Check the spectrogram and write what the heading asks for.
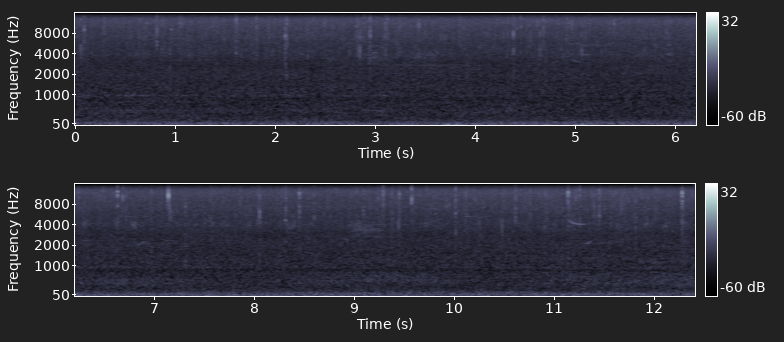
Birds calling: Red-winged Blackbird (Agelaius phoeniceus)

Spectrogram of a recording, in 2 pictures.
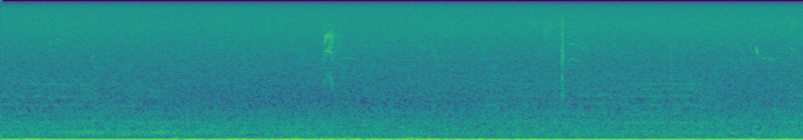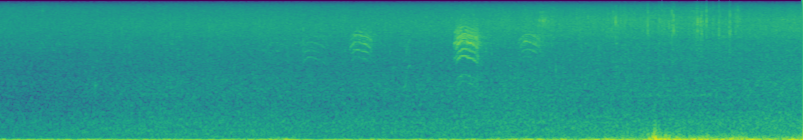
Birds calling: Hawaii Amakihi (Chlorodrepanis virens)

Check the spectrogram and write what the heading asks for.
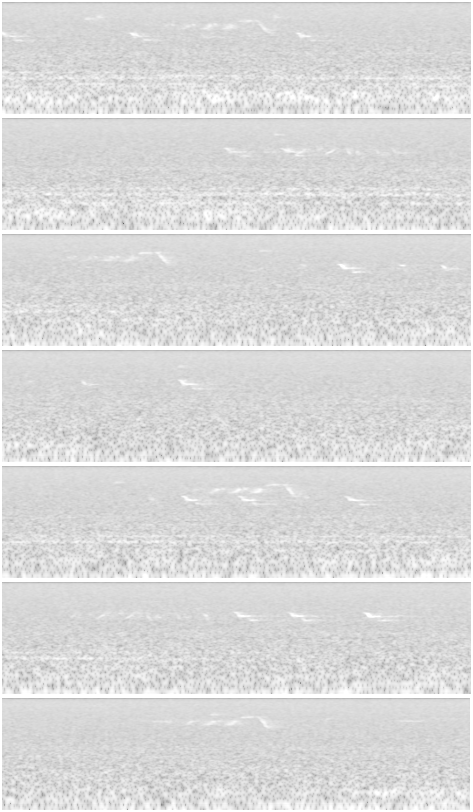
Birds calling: Black-throated Gray Warbler (Setophaga nigrescens)
Purple Finch (Haemorhous purpureus)
American Robin (Turdus migratorius)

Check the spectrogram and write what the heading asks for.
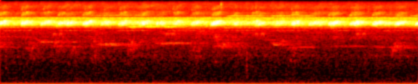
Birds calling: Hauxwell's Thrush (Turdus hauxwelli)
Russet-backed Oropendola (Psarocolius angustifrons)
Black-faced Antthrush (Formicarius analis)

